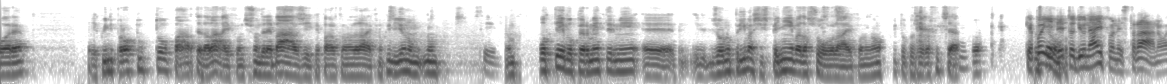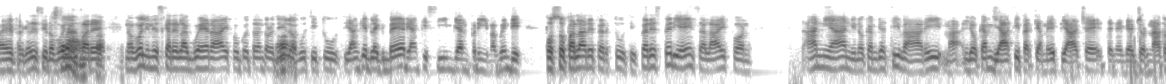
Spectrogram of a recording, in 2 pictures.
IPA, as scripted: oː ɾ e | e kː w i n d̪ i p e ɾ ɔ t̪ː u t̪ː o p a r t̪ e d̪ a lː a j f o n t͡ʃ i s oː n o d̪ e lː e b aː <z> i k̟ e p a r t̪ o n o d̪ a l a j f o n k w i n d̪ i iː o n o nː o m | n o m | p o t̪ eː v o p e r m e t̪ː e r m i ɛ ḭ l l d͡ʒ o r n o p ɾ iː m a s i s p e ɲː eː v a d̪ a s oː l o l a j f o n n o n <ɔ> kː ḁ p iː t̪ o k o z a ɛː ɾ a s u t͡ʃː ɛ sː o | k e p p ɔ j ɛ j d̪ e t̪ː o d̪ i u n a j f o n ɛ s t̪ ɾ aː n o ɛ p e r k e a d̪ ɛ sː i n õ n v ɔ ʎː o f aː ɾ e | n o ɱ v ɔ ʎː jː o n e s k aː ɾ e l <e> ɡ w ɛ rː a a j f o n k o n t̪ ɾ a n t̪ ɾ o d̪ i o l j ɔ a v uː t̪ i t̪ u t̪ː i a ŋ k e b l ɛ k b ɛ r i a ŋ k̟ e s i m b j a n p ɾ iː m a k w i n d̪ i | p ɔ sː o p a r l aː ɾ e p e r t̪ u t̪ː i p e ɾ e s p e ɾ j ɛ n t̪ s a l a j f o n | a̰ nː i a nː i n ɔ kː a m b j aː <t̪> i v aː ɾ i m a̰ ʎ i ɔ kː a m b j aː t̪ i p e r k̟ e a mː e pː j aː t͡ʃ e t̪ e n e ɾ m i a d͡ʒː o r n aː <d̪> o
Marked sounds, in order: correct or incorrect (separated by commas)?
correct, correct, incorrect, correct, incorrect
